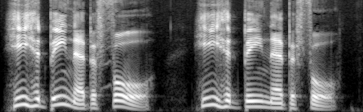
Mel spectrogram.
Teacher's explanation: Sometimes had is not completely contracted, but it might be pronounced using a weak form, which sounds a bit like hood.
